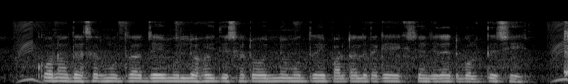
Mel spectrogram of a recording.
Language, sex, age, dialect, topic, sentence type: Bengali, male, 18-24, Western, banking, statement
